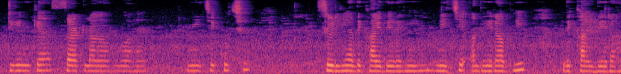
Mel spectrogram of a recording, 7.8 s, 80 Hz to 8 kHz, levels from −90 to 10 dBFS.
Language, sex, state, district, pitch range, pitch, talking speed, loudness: Hindi, female, Maharashtra, Sindhudurg, 200-220 Hz, 205 Hz, 145 wpm, -21 LUFS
